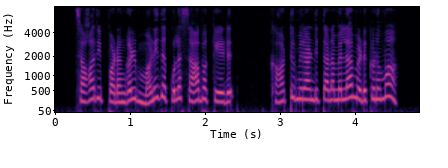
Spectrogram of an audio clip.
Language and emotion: Tamil, disgusted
